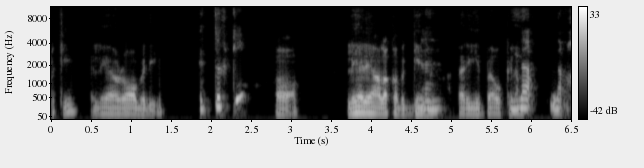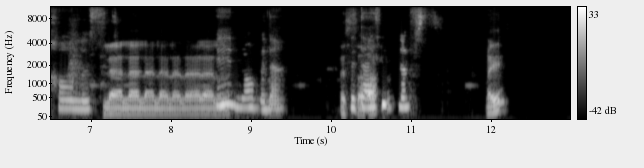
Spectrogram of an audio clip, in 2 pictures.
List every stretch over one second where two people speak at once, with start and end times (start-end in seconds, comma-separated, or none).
none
